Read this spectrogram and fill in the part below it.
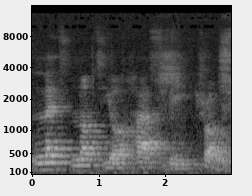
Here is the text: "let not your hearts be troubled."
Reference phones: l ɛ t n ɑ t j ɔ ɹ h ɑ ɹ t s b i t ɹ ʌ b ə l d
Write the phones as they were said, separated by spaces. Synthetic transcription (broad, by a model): l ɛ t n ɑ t j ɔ h ɑ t b i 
